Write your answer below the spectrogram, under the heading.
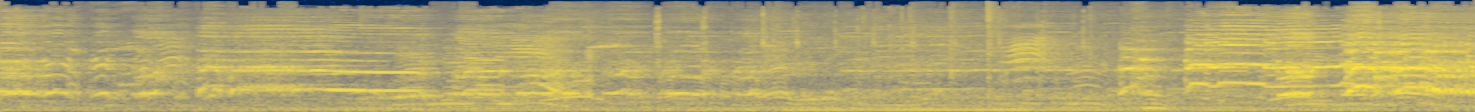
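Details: Kukuak Balenggek roosters from Solok in crowing performance practice: repeated overlapping crows with wavering phrases, a quieter middle stretch with low clucking, then loud crowing again at the end.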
